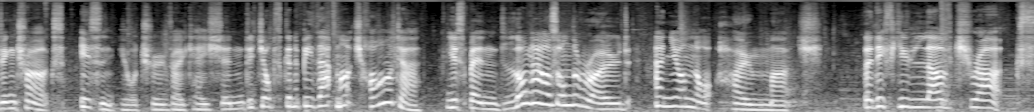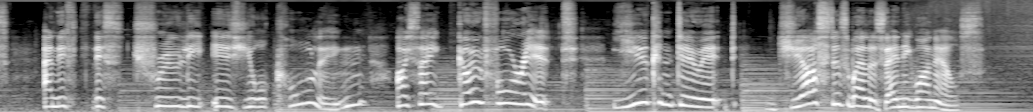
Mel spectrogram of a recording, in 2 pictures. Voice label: Neutral Standard UK English podcast female trucker bright dynamic enthus; Michelin; enthusiastic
